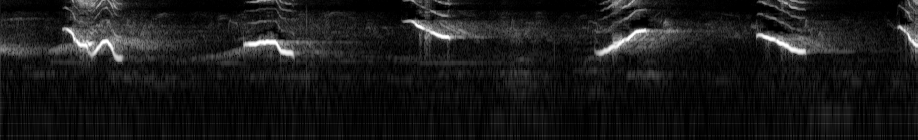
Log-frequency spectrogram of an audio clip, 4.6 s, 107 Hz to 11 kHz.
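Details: Red-cowled cardinal, a champion cage bird sung while held in hand on a December 2018 morning, gives six loud whistled phrases, alternating upslurred and downslurred notes with wavy bends, spaced under a second apart, no other sounds.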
